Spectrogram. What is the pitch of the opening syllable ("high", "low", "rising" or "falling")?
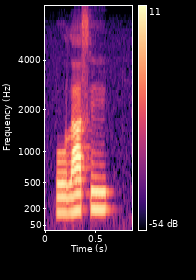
low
